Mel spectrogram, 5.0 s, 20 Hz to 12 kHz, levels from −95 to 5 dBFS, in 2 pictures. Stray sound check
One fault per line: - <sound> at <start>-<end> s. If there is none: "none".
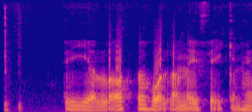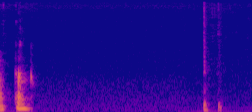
none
